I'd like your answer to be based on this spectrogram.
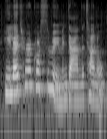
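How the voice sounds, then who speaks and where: A woman, a teacher, reading a children's book aloud to pupils in a lively storytelling way, with big swings for the exciting parts. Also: a little high, fast talker, rough recording.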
